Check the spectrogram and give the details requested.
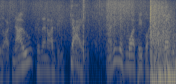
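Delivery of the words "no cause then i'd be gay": acted hostile, aggressive, combative snap-back. Retelling how this dude answered the question: imitating an aggressive reply. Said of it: "he said it in a very, like, you know, a-, aggressive way".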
